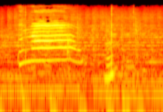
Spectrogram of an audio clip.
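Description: A young child's high-pitched whining cry: one drawn-out wail that rises, holds and falls, with a short sound about a second and a half in, over background music.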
